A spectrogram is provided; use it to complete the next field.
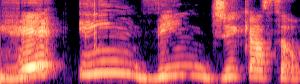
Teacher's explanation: A gente nasaliza esse N na pronúncia. A gente fala assim, reivindicação.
